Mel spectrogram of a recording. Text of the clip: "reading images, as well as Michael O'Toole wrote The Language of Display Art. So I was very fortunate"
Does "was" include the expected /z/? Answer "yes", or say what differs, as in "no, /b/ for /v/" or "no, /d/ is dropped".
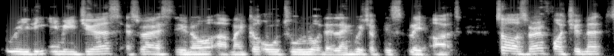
no, /s/ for /z/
